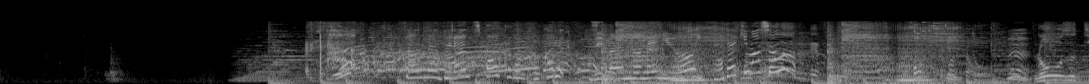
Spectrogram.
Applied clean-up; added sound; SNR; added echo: none; Cupboard open or close / Door; 2 dB; none.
